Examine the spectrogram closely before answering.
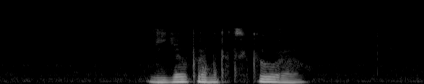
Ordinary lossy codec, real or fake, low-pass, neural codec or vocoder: none; fake; 5.4 kHz; codec, 16 kHz, 8 kbps, FreqCodec, smaller model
